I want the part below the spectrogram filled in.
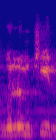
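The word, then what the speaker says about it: Ürümqi: places called turfan or turpan uh uh it's pronounced as vulum cheat written as a urum kui uh and then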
